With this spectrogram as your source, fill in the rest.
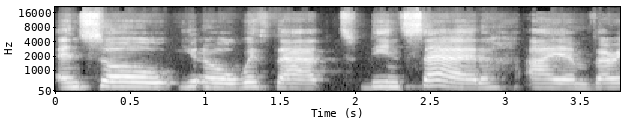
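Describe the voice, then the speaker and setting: A woman with a Jamaican accent, fairly high in pitch, at a fairly slow pace. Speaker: mental health therapist. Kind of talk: casual chat.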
